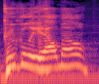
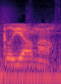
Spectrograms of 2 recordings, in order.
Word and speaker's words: Guglielmo: Is it Guglielmo? No, it's Guglielmo. See, it's Guillermo. Guglielmo. Guglielmo. Yeah, the GL is silent.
